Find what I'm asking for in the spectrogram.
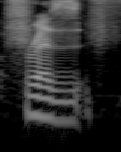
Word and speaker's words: frieze: Is that an A or an A? Oh, yes. It's a long A. So frize, I guess? Frize. It is spelled F-R-I-E-Z-E. So it's frieze or frize.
